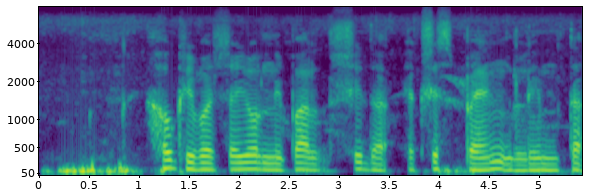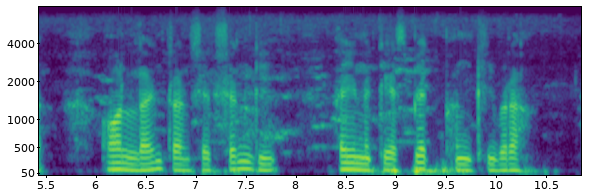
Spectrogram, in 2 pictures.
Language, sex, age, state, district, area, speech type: Manipuri, male, 45-60, Manipur, Churachandpur, rural, read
